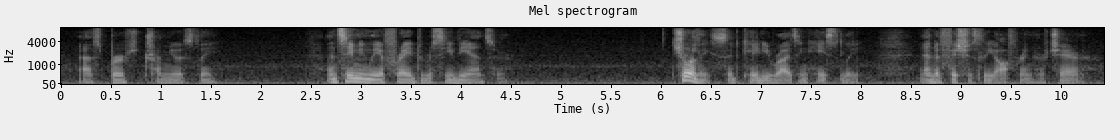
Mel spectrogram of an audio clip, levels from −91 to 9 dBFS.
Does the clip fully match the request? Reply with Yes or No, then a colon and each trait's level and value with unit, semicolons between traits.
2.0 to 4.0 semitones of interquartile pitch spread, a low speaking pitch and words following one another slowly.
Yes: narrow, 2.6 semitones; very low, 85 Hz; slow, 115 wpm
